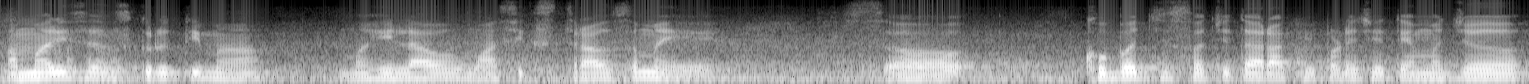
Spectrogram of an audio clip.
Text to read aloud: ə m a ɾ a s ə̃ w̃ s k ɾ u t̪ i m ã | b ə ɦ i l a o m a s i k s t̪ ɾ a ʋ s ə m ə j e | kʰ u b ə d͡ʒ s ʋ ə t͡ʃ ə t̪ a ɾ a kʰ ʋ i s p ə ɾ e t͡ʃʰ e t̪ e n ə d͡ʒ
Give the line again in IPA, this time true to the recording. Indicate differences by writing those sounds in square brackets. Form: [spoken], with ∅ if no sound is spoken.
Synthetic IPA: ə m a ɾ [i] s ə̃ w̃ s k ɾ u t̪ i m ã | [m] ə ɦ i l a o m a s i k s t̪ ɾ a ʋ s ə m ə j e | kʰ u b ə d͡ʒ s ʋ ə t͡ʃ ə t̪ a ɾ a kʰ ʋ i [∅] p ə [ɽ] e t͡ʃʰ e t̪ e [m] ə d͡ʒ

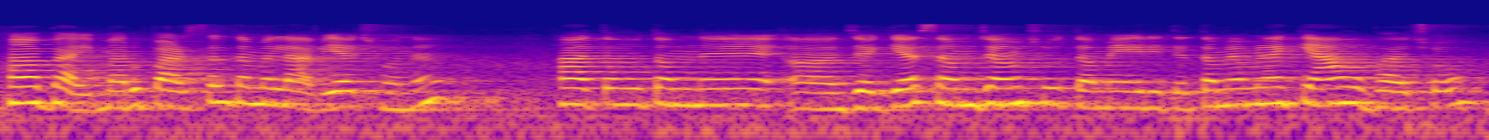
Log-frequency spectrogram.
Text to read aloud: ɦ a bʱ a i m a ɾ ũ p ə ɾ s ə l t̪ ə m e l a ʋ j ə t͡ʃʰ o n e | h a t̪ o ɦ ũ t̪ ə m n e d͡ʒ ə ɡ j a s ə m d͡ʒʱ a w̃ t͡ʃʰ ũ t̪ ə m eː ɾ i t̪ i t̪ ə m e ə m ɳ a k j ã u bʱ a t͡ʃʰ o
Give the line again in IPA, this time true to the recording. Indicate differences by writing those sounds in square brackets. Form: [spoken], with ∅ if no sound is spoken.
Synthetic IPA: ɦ a bʱ a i m a ɾ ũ p [a] ɾ s ə l t̪ ə m e l a ʋ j [a] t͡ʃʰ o n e | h a t̪ o ɦ ũ t̪ ə m n e d͡ʒ ə ɡ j a s ə m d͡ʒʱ a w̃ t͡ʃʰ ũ t̪ ə m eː ɾ i t̪ [e] t̪ ə m e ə m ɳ a k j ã u bʱ a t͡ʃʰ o

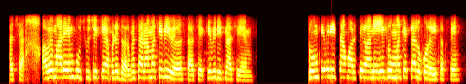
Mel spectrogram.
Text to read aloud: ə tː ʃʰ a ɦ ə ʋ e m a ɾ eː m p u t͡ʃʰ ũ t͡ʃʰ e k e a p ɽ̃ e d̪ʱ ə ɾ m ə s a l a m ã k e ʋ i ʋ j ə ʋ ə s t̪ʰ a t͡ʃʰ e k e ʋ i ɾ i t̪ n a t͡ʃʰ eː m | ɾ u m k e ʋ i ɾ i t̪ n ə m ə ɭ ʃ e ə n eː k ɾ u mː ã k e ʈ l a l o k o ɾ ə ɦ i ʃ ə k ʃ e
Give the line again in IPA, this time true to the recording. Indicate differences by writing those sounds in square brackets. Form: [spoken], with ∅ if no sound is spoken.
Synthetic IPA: ə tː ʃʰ a ɦ ə ʋ e m a ɾ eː m p u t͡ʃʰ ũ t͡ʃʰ e k e a p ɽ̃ e d̪ʱ ə ɾ m ə s a l a m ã k e ʋ i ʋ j ə ʋ ə s t̪ʰ a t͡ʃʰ e k e ʋ i ɾ i t̪ n a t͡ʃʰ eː m | ɾ u m k e ʋ i ɾ i t̪ n [a] m ə ɭ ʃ e ə n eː k ɾ u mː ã k e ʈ l a l o k o ɾ ə ɦ i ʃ ə k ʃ e

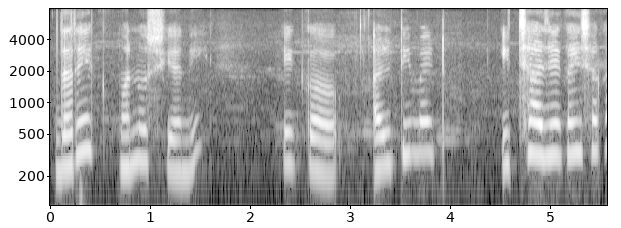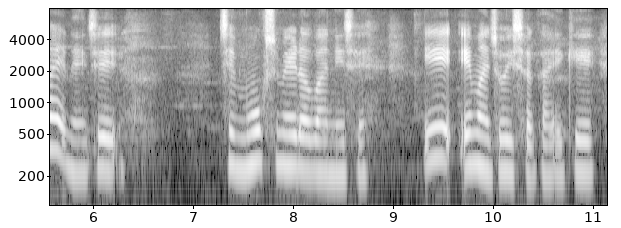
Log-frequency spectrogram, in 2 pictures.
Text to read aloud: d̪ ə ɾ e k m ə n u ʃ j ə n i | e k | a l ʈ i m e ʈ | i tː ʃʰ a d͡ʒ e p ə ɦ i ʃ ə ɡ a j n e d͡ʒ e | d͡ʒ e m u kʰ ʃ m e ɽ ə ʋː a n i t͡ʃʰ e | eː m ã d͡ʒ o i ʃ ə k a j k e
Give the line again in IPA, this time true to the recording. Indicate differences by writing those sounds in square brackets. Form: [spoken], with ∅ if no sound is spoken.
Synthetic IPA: d̪ ə ɾ e k m ə n u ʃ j ə n i | e k | [ə] l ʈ i m e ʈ | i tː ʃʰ a d͡ʒ e [k] ə ɦ i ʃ ə [k] a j n e d͡ʒ e | d͡ʒ e m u [k] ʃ m e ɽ ə ʋː a n i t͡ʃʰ e | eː m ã d͡ʒ o i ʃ ə k a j k e

